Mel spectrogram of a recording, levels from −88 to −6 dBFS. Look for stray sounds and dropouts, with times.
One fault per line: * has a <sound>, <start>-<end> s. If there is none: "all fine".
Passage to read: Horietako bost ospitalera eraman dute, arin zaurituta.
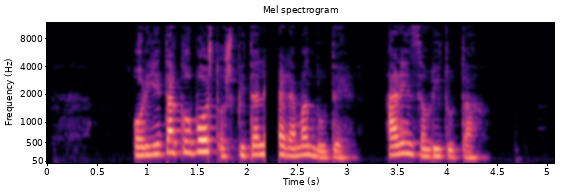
* has a dropout, 2.2-2.3 s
